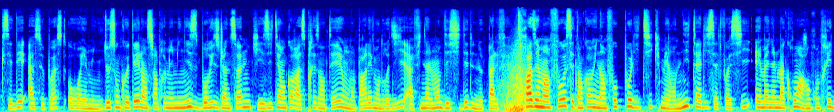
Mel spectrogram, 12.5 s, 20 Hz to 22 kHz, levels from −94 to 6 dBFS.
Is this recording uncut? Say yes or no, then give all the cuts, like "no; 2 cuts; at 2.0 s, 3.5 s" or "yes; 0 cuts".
yes; 0 cuts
